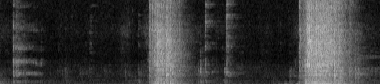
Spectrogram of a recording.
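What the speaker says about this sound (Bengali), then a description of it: "এখন আমরা ডাবল সেলাই দিব।" A sewing machine stitches a sleeve in two loud mechanical bursts, each about a second long, separated by quiet handling noises.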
